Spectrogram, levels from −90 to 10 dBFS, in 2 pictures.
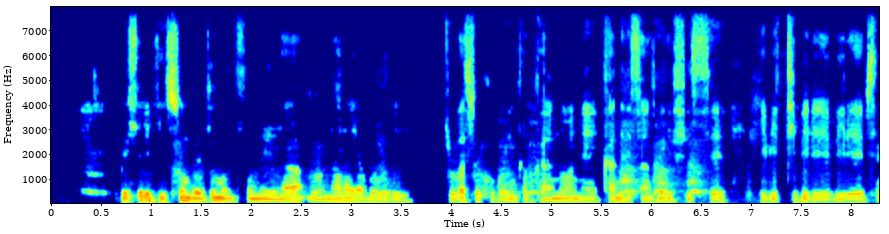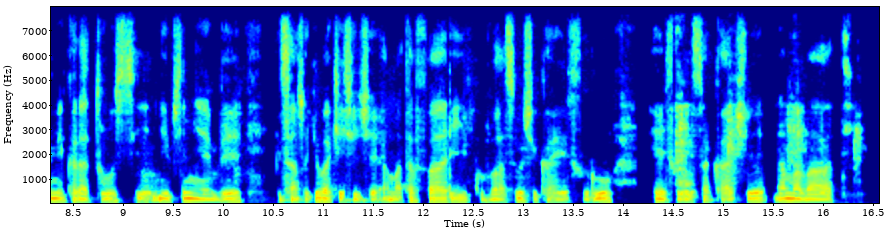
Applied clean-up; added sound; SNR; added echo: neural mask model Resemble Enhance denoiser.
